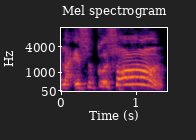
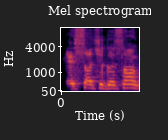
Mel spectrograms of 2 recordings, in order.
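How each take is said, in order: First: High, slow, loud gushing; swooning shout of praise; excited praise. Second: Said in the usual way. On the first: Real, not acted. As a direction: belt out how much you love it. Gushing over the song.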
